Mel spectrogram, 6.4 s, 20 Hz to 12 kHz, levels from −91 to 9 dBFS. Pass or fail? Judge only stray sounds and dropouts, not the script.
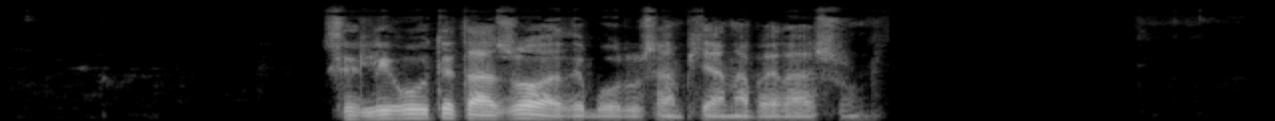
pass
